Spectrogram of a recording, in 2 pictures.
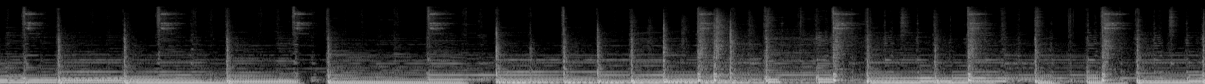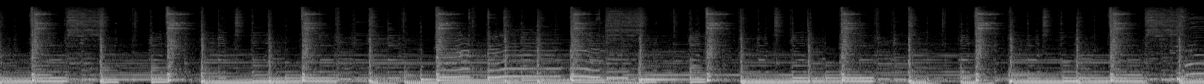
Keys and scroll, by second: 7.7 shift+space, 9.7 m, 10.6 space, 16.0 shift+m, 17.6 space, 20.2 q, 22.1-23.3 typing.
